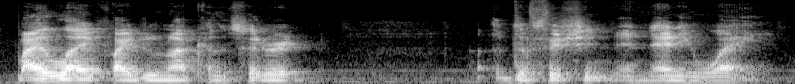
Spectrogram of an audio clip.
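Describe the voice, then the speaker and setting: This is a man's voice. His pitch is very deep and low. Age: 70s. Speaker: person with brittle bone disease; interviewee. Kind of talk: interview. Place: home room.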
